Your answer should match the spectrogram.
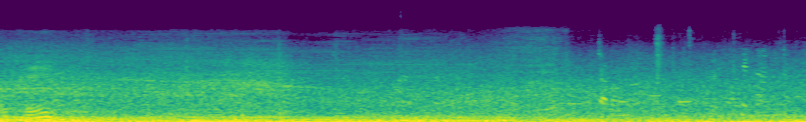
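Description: Steady low hum of outdoor road traffic, with faint voices in the background.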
